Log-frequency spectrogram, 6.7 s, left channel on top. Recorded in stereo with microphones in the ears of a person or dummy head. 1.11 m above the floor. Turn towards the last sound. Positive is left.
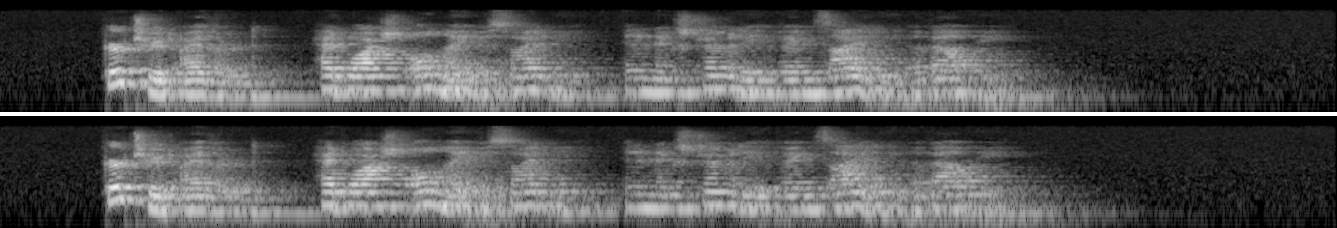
turn(degrees=30)  # may be behind; listen again after turning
